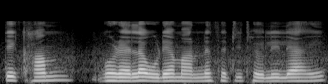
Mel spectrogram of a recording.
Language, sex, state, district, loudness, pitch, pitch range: Marathi, female, Maharashtra, Washim, -17 LUFS, 170 Hz, 165-180 Hz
